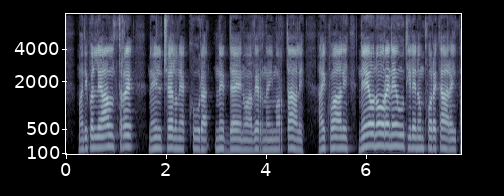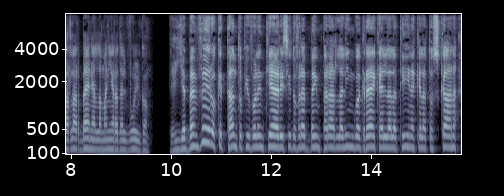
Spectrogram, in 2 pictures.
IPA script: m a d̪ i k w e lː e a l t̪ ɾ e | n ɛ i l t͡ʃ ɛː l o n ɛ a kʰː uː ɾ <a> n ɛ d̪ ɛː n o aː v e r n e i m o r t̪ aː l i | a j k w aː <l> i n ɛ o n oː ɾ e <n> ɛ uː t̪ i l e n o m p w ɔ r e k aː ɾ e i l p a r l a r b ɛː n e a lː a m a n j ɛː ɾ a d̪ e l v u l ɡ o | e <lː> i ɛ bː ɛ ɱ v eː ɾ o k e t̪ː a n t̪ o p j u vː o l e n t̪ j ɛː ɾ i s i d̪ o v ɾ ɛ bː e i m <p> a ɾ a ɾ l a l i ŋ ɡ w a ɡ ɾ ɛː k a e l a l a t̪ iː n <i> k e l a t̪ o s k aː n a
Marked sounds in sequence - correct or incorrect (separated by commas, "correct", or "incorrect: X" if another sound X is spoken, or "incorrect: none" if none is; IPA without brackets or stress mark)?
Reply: correct, correct, correct, incorrect: ʎː, correct, incorrect: a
